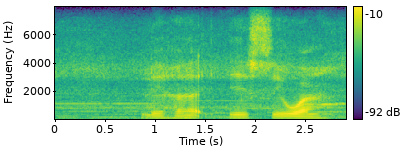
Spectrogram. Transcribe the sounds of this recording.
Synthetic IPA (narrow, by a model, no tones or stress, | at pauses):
lɪɦa | ɪsɪwa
